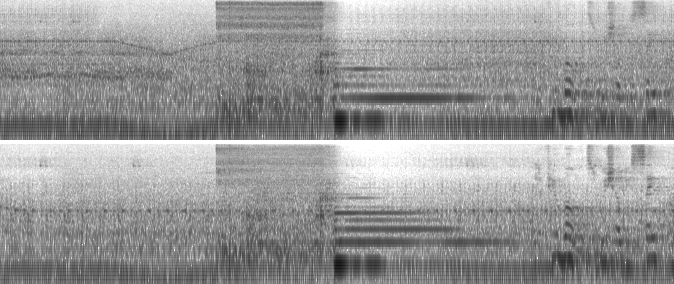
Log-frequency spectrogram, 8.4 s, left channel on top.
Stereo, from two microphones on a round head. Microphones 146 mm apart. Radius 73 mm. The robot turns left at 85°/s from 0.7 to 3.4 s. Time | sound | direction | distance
2.7 | frying | 175° left | 2.5 m
4.2 | a guitar | 45° right (ahead or behind) | 7.5 m
6.7 | a man speaking | 55° right (ahead or behind) | 2 m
